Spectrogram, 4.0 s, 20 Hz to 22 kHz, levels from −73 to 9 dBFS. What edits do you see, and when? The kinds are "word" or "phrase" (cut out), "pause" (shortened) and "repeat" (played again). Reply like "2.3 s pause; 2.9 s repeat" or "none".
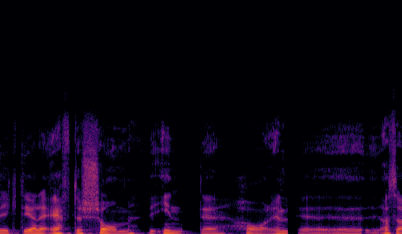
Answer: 2.9 s word

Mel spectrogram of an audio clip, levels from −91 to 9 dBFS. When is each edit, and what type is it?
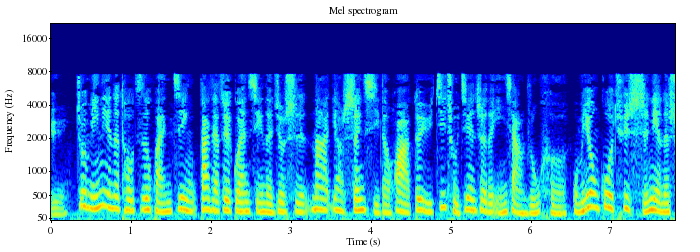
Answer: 6.5 s pause

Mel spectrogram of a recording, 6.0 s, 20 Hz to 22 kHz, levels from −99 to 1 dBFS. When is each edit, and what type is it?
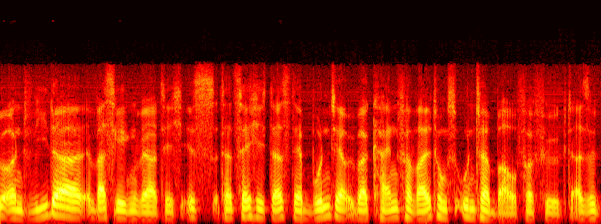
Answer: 1.1 s phrase; 2.9 s word

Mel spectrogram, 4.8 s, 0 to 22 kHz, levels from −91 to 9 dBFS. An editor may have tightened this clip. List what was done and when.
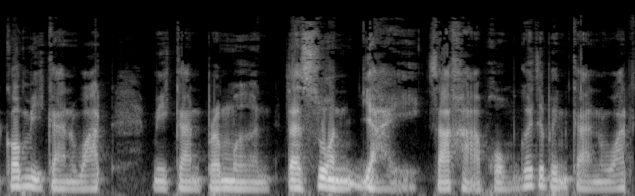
2.1 s pause; 3.2 s pause

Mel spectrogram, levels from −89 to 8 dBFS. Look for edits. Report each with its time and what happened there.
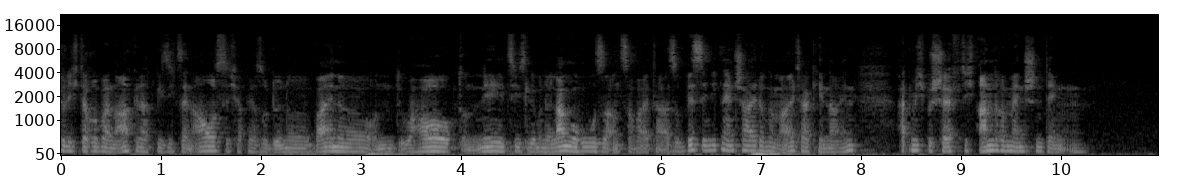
1.2 s word; 5.5 s word; 6.6 s word; 9.1 s word

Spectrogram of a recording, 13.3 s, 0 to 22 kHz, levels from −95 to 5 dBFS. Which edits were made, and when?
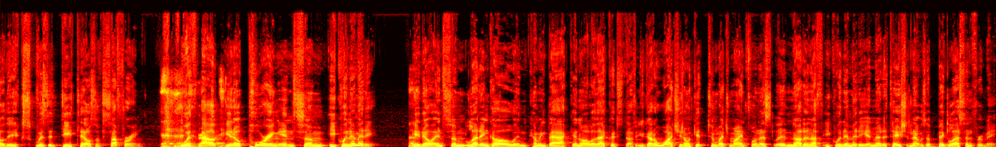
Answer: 1.4 s word; 5.4 s word; 8.5 s word; 10.3 s word

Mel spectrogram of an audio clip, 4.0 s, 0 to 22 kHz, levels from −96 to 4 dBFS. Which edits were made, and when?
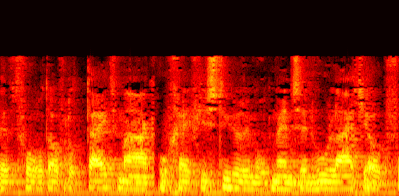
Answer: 1.5 s word

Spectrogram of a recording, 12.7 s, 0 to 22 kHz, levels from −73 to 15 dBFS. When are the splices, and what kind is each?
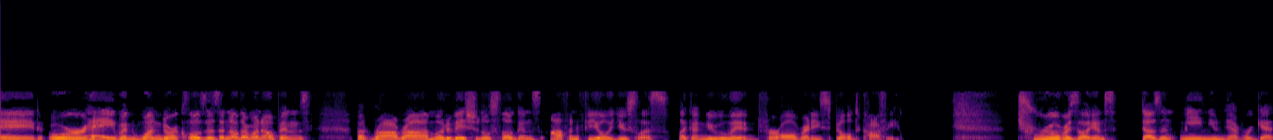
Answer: none

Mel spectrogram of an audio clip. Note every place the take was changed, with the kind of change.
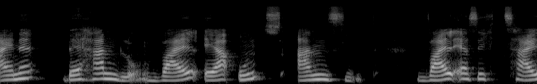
none

